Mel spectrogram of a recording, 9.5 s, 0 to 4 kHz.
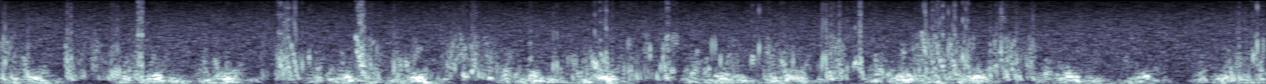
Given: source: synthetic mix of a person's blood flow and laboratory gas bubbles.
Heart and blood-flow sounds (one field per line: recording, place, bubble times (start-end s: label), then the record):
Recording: Doppler ultrasound of blood flow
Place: precordium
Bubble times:
0.00-0.27 s: bubbles
0.46-1.12 s: bubbles
1.94-2.02 s: bubbles
2.05-2.35 s: bubbles
2.64-3.17 s: bubbles
3.21-3.75 s: bubbles
3.95-4.02 s: bubbles
4.12-4.59 s: bubbles
4.64-5.09 s: bubbles
5.31-5.57 s: bubbles
5.62-6.02 s: bubbles
6.10-6.60 s: bubbles
6.75-7.33 s: bubbles
7.40-7.81 s: bubbles
9.19-9.50 s: bubbles
From the record:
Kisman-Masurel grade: 332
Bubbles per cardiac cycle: rolling drumbeat, 9 or more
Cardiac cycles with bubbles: 50 to 99%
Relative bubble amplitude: moderate (0.250 to 0.450)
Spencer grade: 3 (all of the cardiac periods contain showers or single bubble signals, but not dominating or overriding the cardiac motion signals)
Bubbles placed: anywhere in the cardiac cycle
